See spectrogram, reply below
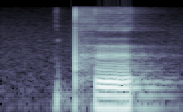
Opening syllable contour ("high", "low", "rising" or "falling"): low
